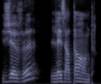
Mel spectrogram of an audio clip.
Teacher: try to keep the RE kind of in your nose, you know? Don't go all the way into the E.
